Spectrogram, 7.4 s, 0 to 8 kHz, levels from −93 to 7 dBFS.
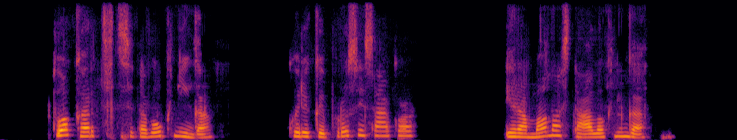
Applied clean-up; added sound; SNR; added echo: neural mask model Resemble Enhance denoiser.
